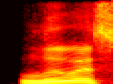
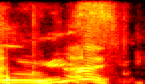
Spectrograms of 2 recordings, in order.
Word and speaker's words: Louis: Very briefly, and introduces him as Louis Dante. It's pronounced Luis, but yeah.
